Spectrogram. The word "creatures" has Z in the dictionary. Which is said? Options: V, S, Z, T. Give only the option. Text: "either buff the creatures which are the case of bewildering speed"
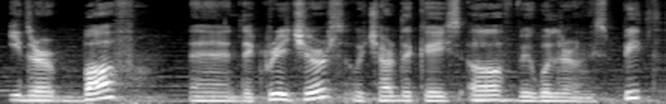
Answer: S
